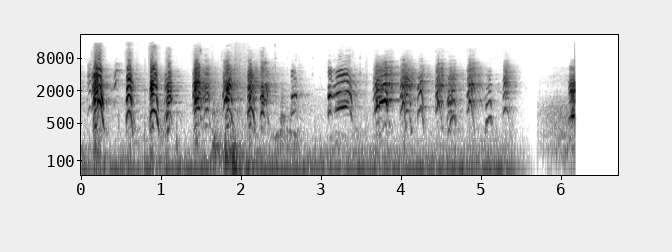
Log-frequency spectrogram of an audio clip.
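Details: Dhole (Cuon alpinus) uttering rapid, high squeals and chirping yelps, roughly fifteen within five seconds, some bending up and down in pitch, followed by a short pause and a single last squeal.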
